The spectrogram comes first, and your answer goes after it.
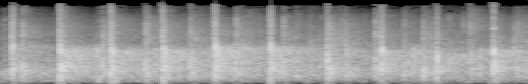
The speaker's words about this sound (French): Super, on applaudit Michael?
